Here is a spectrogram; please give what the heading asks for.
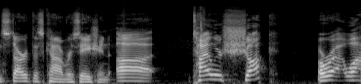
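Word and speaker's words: Shough: So, expectation by the way, actually, before we even start this conversation, uh, Tyler Shuck or Well, how are we pronouncing the last name now? Yep. Shuck.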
